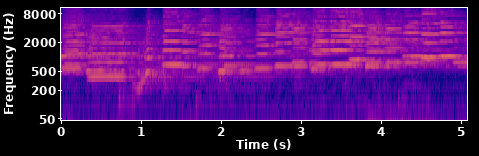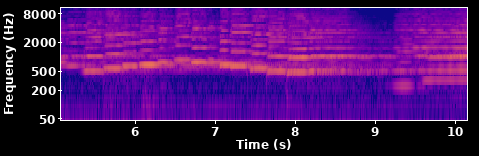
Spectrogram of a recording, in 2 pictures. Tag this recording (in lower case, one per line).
playing harmonica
